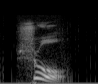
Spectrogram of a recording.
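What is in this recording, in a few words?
"shu" tone 4, Chinese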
